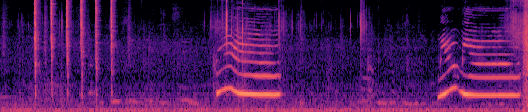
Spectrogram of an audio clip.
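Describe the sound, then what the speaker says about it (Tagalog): A kitten found in a car park gives two clear, rising-then-falling meows a few seconds apart. Quiet background and a few sharp clicks come before them, and a voice speaks softly between the calls. "Meow. Meow, Saba."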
